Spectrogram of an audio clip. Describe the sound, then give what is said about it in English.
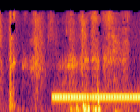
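A phone call connects: a few soft clicks and low rustling, then a steady, loud electronic ringing tone starts abruptly and holds unbroken to the end. “Okay, we're going. Connecting.”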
